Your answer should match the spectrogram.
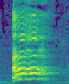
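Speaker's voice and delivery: high happy squeal with a laugh; delighted squeal. Real, not acted. Fan sees the first single, squealing. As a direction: squeal at the record.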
